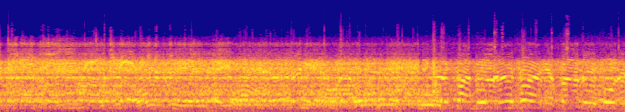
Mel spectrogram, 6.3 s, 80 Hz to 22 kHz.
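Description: President HR2510 radio receiving on 27.085 MHz, its speaker giving a loud, steady band of static with several steady whistling tones and faint, garbled distant voices under it.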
